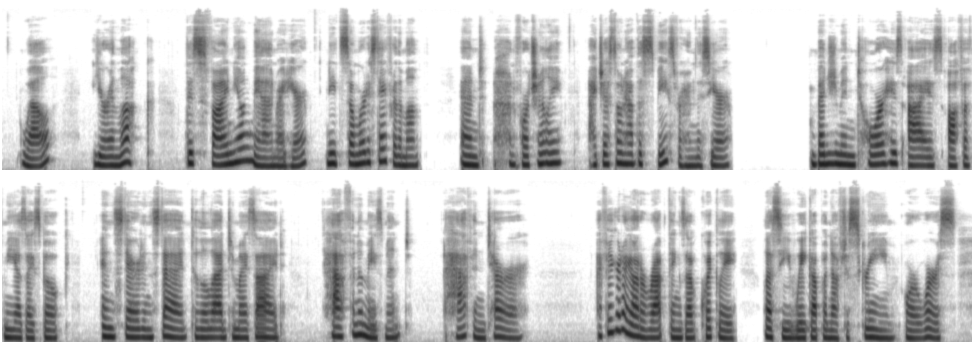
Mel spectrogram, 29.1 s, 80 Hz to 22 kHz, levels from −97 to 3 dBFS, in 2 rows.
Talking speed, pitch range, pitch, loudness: 150 wpm, 190-230 Hz, 205 Hz, -17 LUFS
